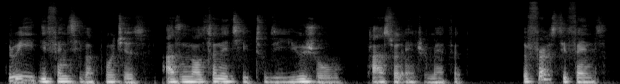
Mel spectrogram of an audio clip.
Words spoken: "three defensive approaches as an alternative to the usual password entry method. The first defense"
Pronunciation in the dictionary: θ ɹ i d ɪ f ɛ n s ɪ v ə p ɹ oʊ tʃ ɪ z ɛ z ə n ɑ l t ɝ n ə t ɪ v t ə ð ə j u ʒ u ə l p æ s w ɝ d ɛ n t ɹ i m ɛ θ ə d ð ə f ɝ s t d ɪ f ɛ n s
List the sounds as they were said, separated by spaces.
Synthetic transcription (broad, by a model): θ ɹ i d ɪ f ɛ n s ɪ v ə p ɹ oʊ tʃ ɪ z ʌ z ə n ɑ l t ɝ n ə t ɪ v t ə ð ə j u ʒ u ə l p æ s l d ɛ n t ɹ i m ɛ θ ə d ð ə f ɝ s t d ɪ f ɛ n s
